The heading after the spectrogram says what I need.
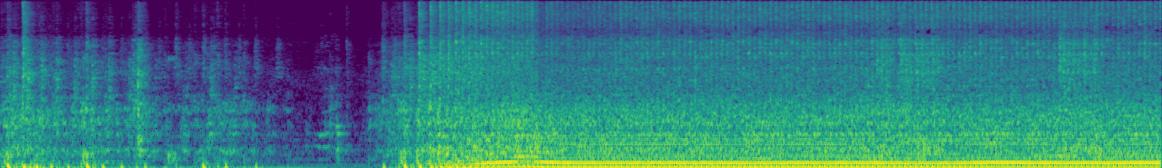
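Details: Troy-Bilt mower with drive system failure: a few seconds of fiddling, then the engine catches and settles into a steady, even drone; starts cleanly and runs, drive belt suspected off.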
